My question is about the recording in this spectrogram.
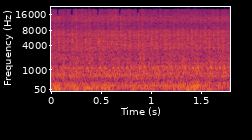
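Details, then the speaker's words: Three-cylinder car after resealing a poorly sealing Chinese catalytic converter with exhaust gum and refitting the exhaust: steady, smooth low idle with no hiss or puffing, no exhaust blowing; normal idle after repair. "so put a bit of gum gum around it and then I put the exhaust back on and now it seems to be running sweet as so as you can hear there's literally no blowing"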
